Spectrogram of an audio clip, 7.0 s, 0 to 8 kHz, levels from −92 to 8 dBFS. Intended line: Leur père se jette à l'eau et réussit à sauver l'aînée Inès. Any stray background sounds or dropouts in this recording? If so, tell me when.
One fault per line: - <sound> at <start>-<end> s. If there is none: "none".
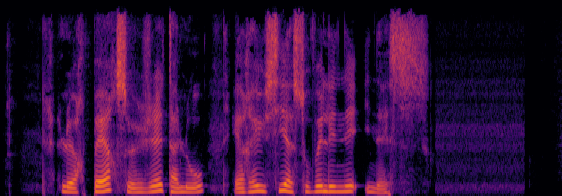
none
